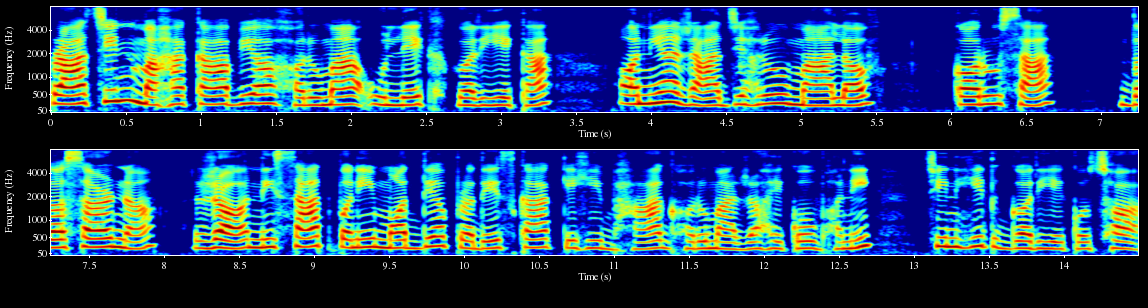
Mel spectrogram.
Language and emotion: Nepali, neutral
